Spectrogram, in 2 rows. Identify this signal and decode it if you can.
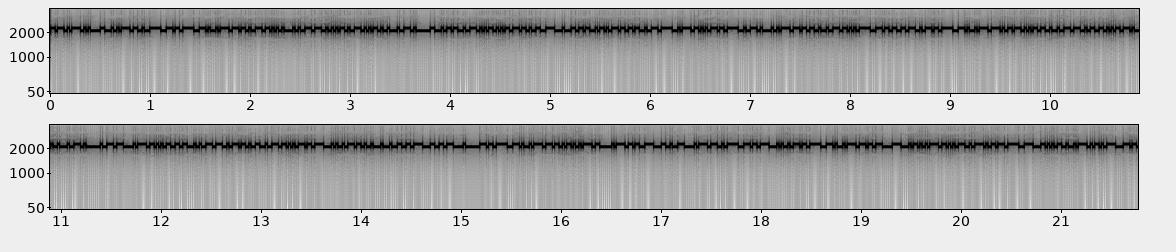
RTTY, about 45.45 baud. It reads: EXCEPT THE ARKANSAS-CLASS WOULD LATER TAKE PART IN THE SPANISH-AMERICAN WAR OF 1898. THE DEVELOPMENT OF THE MODERN TORPEDO
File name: fsk170 / usnavy3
